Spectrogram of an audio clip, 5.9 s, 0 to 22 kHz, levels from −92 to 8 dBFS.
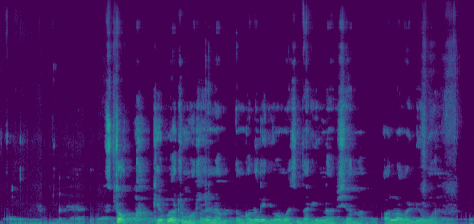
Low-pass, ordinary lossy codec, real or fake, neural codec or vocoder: none; none; fake; vocoder, 44.1 kHz, 128 mel bands every 256 samples, BigVGAN v2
